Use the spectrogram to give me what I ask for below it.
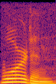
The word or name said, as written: warden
